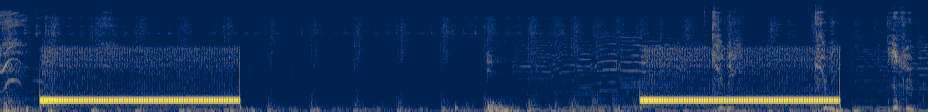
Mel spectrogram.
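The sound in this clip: Ringback tone of an outgoing phone call: two long, steady, loud tones about four seconds apart, with quieter voices talking in the gap between them.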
